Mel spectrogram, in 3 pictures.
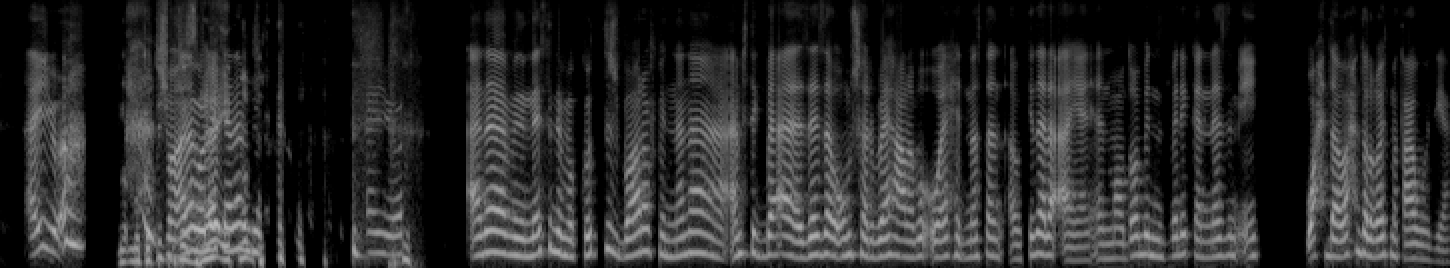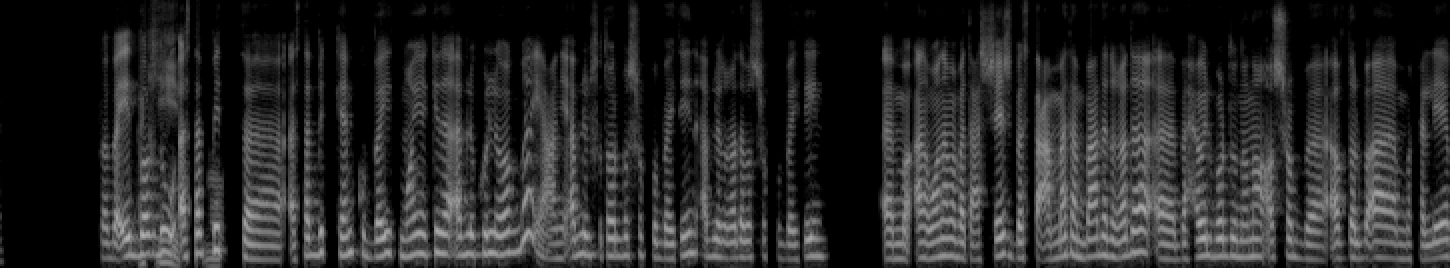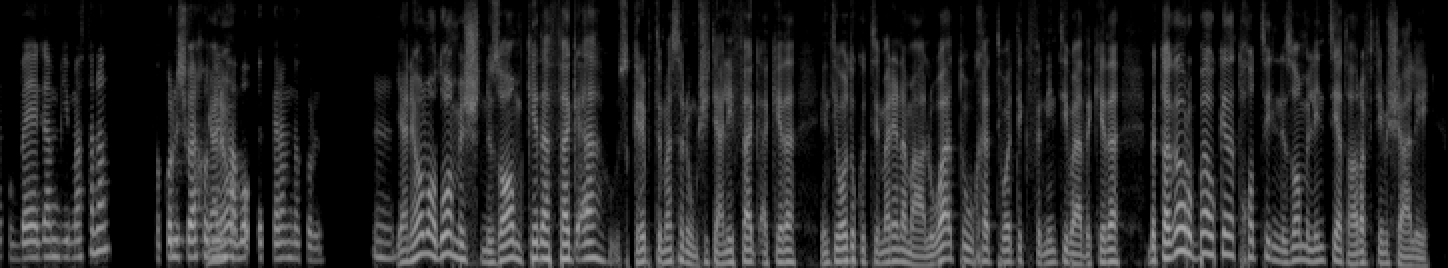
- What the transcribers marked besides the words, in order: laughing while speaking: "أيوه ما هو أنا باقول لك أنا من ال"; laugh; laughing while speaking: "أيوه"; laugh; in English: "وscript"; other background noise
- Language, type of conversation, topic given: Arabic, podcast, إيه العادات الصغيرة اللي خلّت يومك أحسن؟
